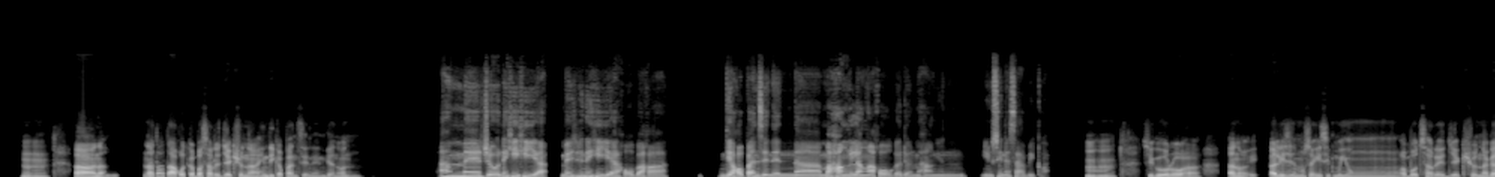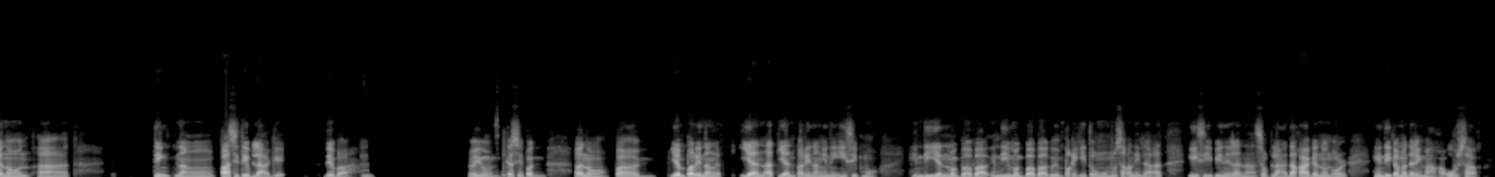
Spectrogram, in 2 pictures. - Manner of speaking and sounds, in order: tapping; other background noise
- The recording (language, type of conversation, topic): Filipino, advice, Paano ako makikipagkapwa nang maayos sa bagong kapitbahay kung magkaiba ang mga gawi namin?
